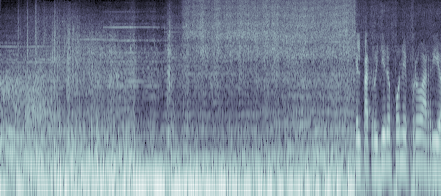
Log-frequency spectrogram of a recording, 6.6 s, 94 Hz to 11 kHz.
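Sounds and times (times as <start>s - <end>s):
deep explosion booms from a wartime attack on a river bridge: 0.1s - 5.3s
sharp firecracker-like explosion blasts: 0.2s - 5.6s
speech: 5.3s - 6.6s.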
